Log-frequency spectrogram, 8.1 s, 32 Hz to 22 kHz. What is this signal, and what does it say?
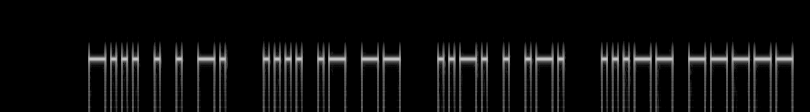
Morse code, heard as a keyed tone, about 22 wpm, 700 Hz. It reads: BEEN HAM FER 30
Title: Common QSO Phrases Encore 22wpm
